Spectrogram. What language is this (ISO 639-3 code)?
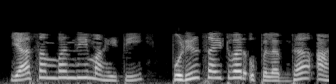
mar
